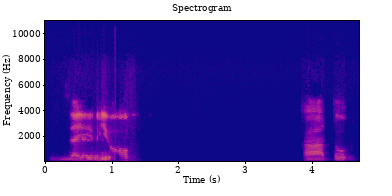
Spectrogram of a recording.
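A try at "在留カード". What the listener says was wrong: Bukan. Ada teng-tengnya nih. Bukan to. Ryu-nya agak panjang ya.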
